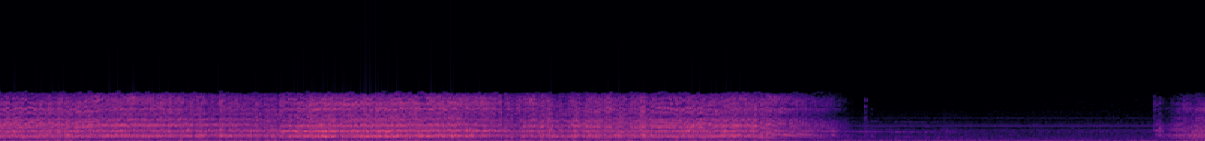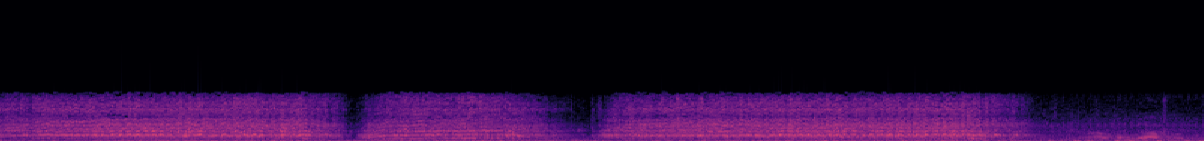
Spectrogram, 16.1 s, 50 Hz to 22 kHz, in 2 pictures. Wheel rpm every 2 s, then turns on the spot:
220, 220, 110, 10, 130, 100, 140, 40.
none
